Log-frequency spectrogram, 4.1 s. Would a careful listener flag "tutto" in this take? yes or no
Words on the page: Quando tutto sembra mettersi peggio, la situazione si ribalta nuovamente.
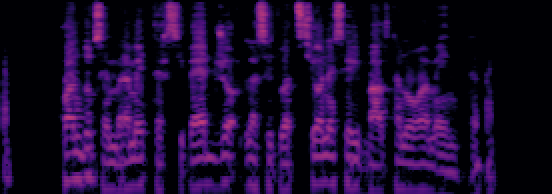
yes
